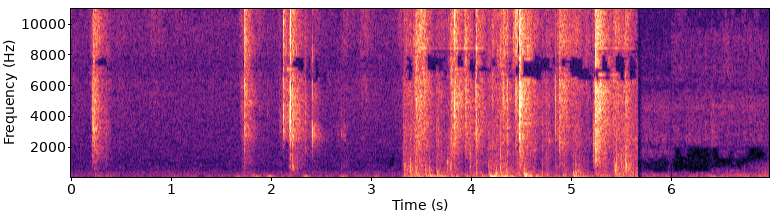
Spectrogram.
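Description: Rustling and crinkling: a few sharp crackles, then a dense stretch of crackling lasting about two seconds that cuts off suddenly.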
